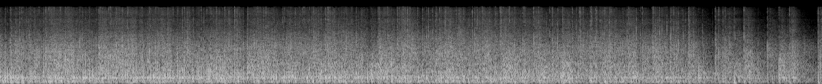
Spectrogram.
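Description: A string of firecrackers going off as a rapid, continuous crackle of small bangs that thins out and stops near the end.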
